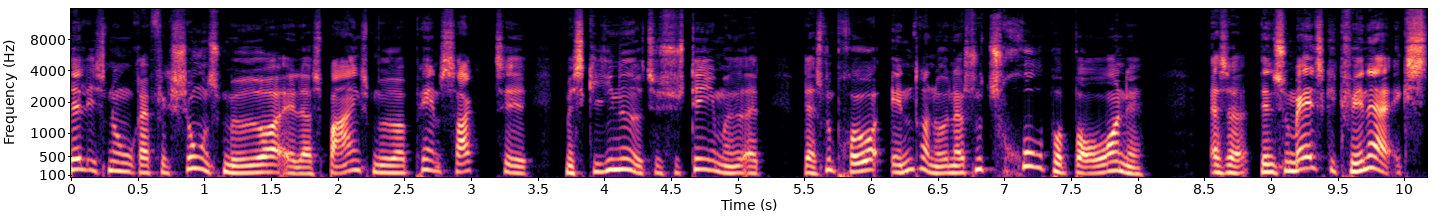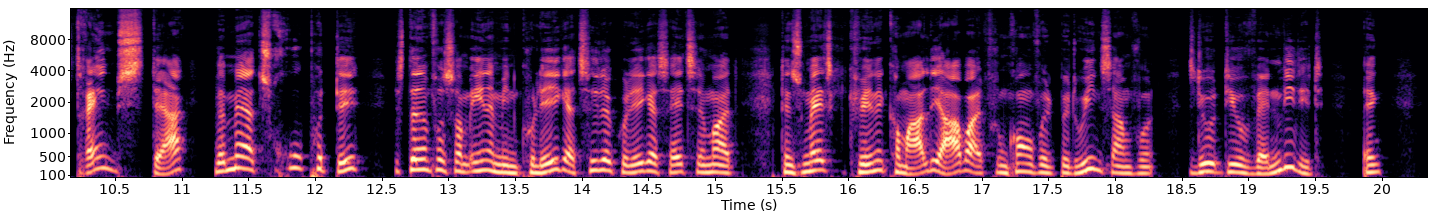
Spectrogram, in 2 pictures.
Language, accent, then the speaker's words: Danish; Ålsgård, Capital Region of Denmark, Denmark; der voksede op i Ålsgård. Når folk spurgte mig, hvor jeg kom fra, så sagde jeg, at jeg kommer fra Ålsgård.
